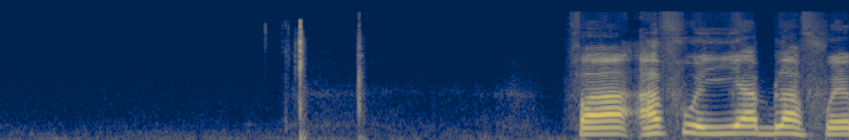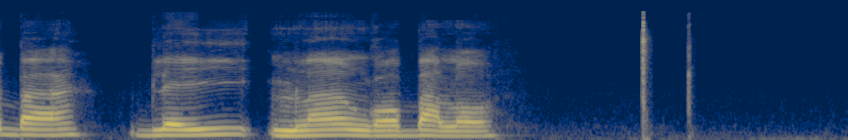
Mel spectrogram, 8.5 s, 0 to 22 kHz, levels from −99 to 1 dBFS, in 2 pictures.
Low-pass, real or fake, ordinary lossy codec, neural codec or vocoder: 14.4 kHz; real; Opus, 16 kbps; none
